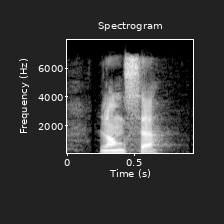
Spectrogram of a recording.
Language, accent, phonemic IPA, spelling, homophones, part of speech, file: French, France, /lɑ̃.sa/, lança, lanças / lançât, verb, LL-Q150 (fra)-lança.wav
- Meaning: third-person singular past historic of lancer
